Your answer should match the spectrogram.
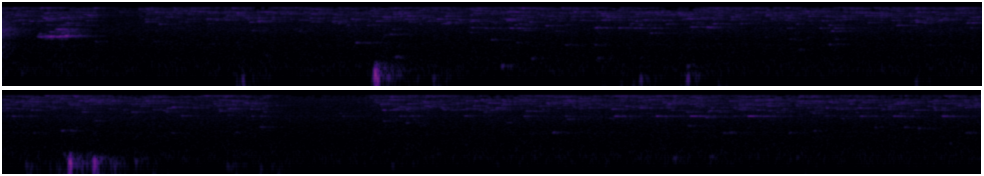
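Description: Near silence: room tone, with a faint knock about four seconds in and two more close together about ten seconds in.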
